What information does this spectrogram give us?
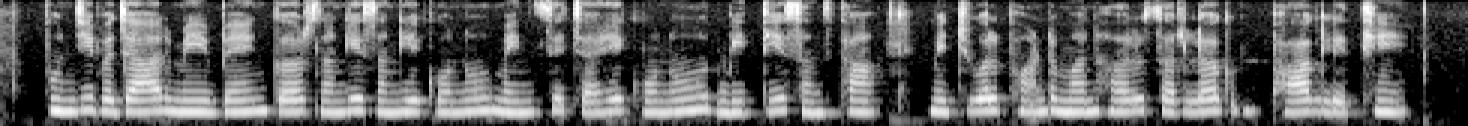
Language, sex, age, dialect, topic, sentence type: Chhattisgarhi, female, 18-24, Northern/Bhandar, banking, statement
